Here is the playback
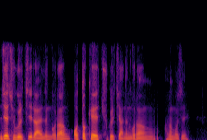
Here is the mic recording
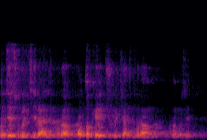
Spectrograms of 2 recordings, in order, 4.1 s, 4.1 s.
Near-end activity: none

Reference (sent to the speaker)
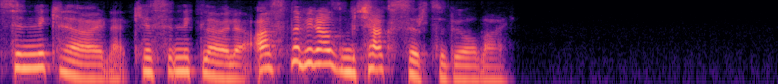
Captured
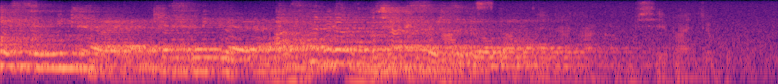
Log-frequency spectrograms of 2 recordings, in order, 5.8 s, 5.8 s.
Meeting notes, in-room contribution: present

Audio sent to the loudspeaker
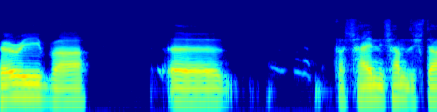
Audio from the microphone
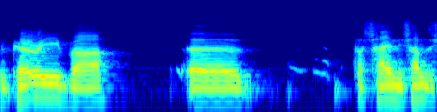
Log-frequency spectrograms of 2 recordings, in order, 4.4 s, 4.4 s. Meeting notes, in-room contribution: none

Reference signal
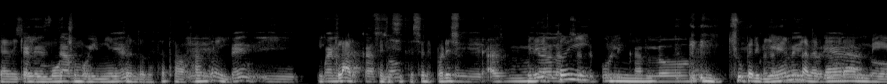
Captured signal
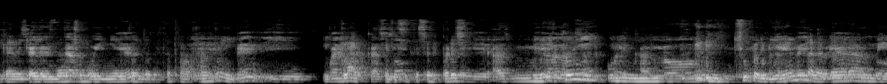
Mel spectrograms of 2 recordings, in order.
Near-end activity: present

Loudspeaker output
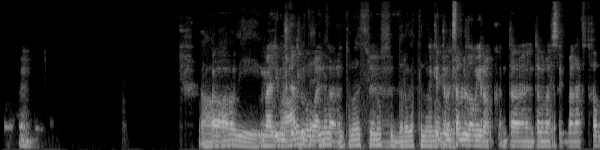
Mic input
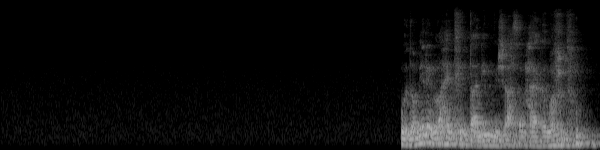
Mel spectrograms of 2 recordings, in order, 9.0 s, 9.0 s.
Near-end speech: present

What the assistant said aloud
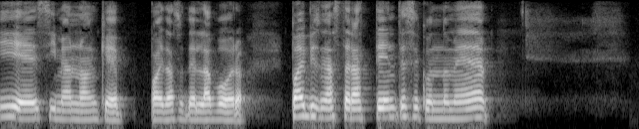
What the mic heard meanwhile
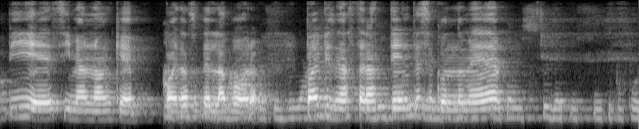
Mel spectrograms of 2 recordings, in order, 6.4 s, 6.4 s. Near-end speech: present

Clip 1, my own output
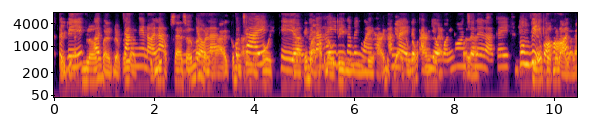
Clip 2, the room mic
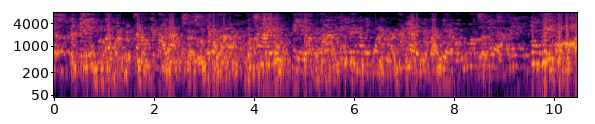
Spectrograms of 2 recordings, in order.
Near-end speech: none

